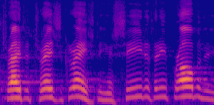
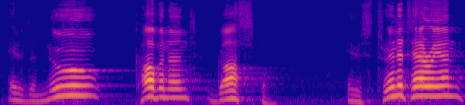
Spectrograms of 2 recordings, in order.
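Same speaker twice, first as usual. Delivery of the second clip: slow, loud, insistent preaching; emphatic proclamation; 3 semitones higher, 10 dB louder, slower than usual. Real, not acted. Preacher urging the congregation, slow and loud. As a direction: lean hard on each word, drawn out.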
